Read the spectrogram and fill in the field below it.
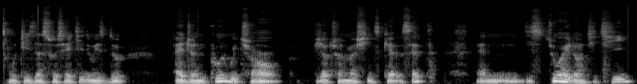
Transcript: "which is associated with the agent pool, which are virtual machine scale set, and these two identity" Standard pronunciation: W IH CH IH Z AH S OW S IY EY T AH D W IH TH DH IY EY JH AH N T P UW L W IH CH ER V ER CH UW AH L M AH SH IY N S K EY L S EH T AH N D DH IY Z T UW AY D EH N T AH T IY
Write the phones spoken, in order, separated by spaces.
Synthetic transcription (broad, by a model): W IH CH IH Z AH S OW S IY EY T AH D W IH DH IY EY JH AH N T P UW L W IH CH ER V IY CH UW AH L M AH SH IY N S K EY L S EH T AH N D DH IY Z T UW AY D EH N T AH T IY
